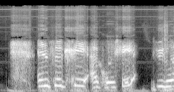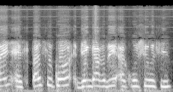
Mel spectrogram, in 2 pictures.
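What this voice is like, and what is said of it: Strong regional accent, hard to understand. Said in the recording (French): “c'est ton accent, je comprends rien”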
